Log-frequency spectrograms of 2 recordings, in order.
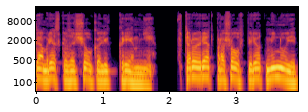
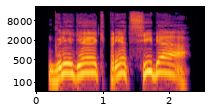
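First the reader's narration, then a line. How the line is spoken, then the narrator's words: Wild shout. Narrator (Russian): диким голосом закричал Петр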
